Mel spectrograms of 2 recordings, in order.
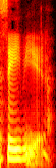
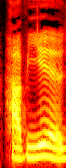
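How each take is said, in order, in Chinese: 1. 这个名字以嗡嗡的Z音开头。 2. 这个名字以喉音的类似H的音开头。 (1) "他把那个X 的发音是Z 的声音" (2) "就是这个是西班牙语的念法"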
